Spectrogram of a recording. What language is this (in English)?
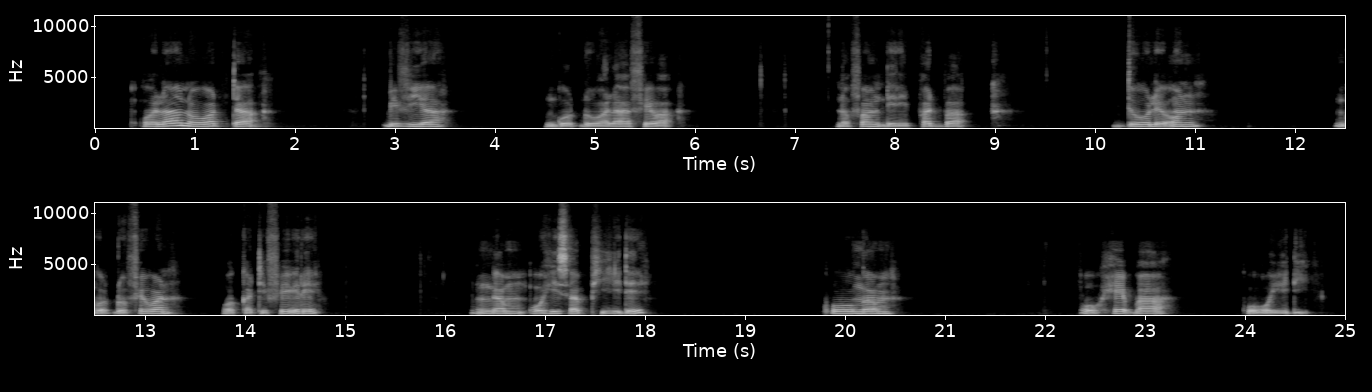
Bagirmi Fulfulde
